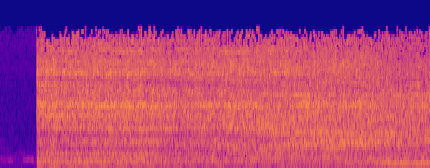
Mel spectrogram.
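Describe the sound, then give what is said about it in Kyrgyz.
Engine of a homemade bean-pulling harvesting machine in Talas, Kyrgyzstan, starting abruptly after a brief quiet moment and running as a loud, steady, dense drone throughout, with a low hum becoming more pronounced toward the end. “Эрлан Салжанов фасолду өзү жула турган техника жасап иштете баштады”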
